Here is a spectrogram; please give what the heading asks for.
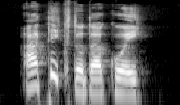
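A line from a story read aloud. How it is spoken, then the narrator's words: Commanding question. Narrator (Russian): спросил он командным тоном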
